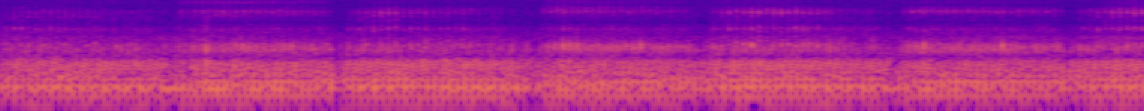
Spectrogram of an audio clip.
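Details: Mish Mish the cat purring steadily, a low continuous rumble with soft rhythmic pulses throughout and no other clear sounds.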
